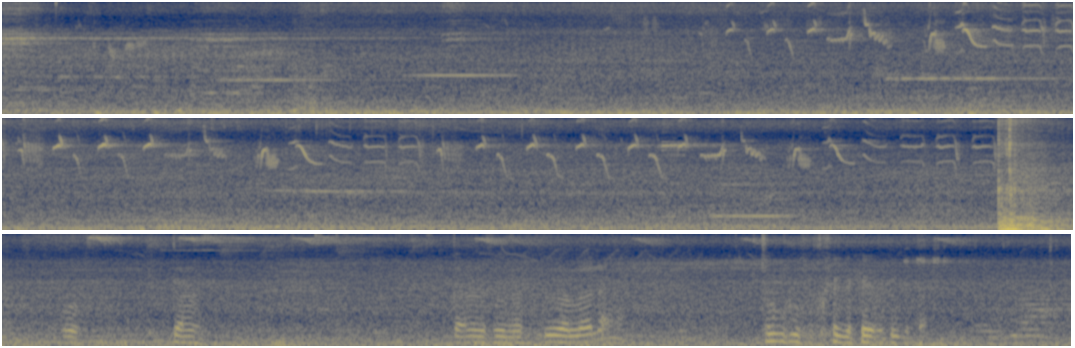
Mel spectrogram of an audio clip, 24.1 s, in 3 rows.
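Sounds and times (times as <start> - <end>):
birds chirping: 3.1 - 24.0
loud thump: 15.5 - 16.6.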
